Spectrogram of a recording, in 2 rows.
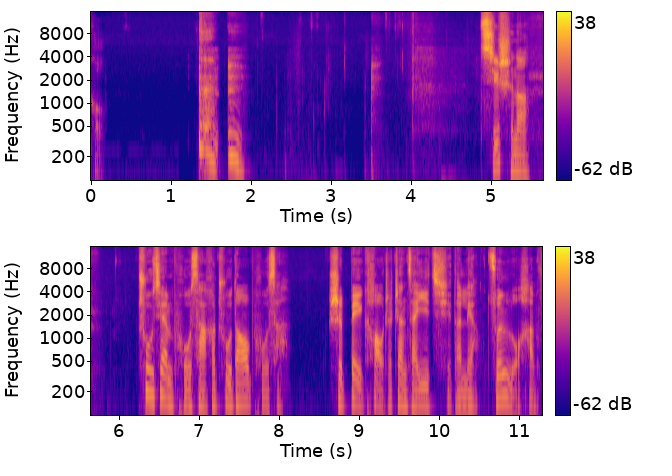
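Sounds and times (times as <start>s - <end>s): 
man coughing: 1.3s - 2.0s
speech: 1.4s - 2.0s, 4.9s - 5.6s, 6.2s - 11.2s.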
